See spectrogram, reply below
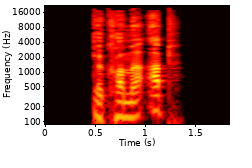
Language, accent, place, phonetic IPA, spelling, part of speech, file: German, Germany, Berlin, [bəˌkɔmə ˈap], bekomme ab, verb, De-bekomme ab.ogg
- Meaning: inflection of abbekommen: 1. first-person singular present 2. first/third-person singular subjunctive I 3. singular imperative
